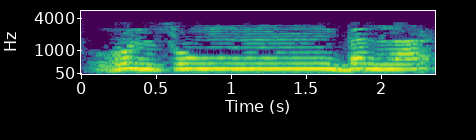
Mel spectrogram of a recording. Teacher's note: يبقى بقلب برضه، بقلب التنوين إلى ميم وبخفي الميم وبغنها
